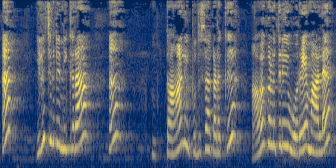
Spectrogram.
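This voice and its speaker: A woman voicing a quick-tempered village wife in a cartoon, exclaiming loudly with a Kanyakumari Tamil accent. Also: noisy background, lightly acted. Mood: bewildered. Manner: shrill, exclaiming.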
